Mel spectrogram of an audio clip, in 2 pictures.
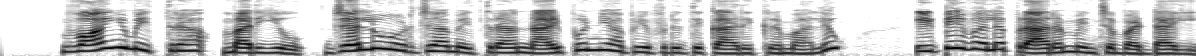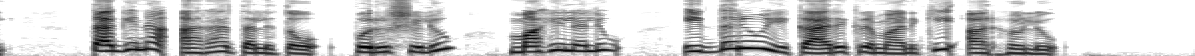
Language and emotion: Telugu, neutral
